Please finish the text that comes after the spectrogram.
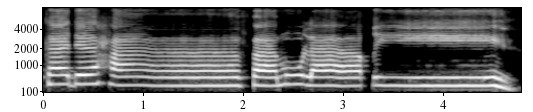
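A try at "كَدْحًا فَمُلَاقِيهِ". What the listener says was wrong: Perhatikan di kadhal fa, hindari bunyi ang ya. Jangan ada bunyi ang. Kadhal fa. Fa mulaqi. Menempel di makhluk fa ya. Nempel di huruf fa.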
